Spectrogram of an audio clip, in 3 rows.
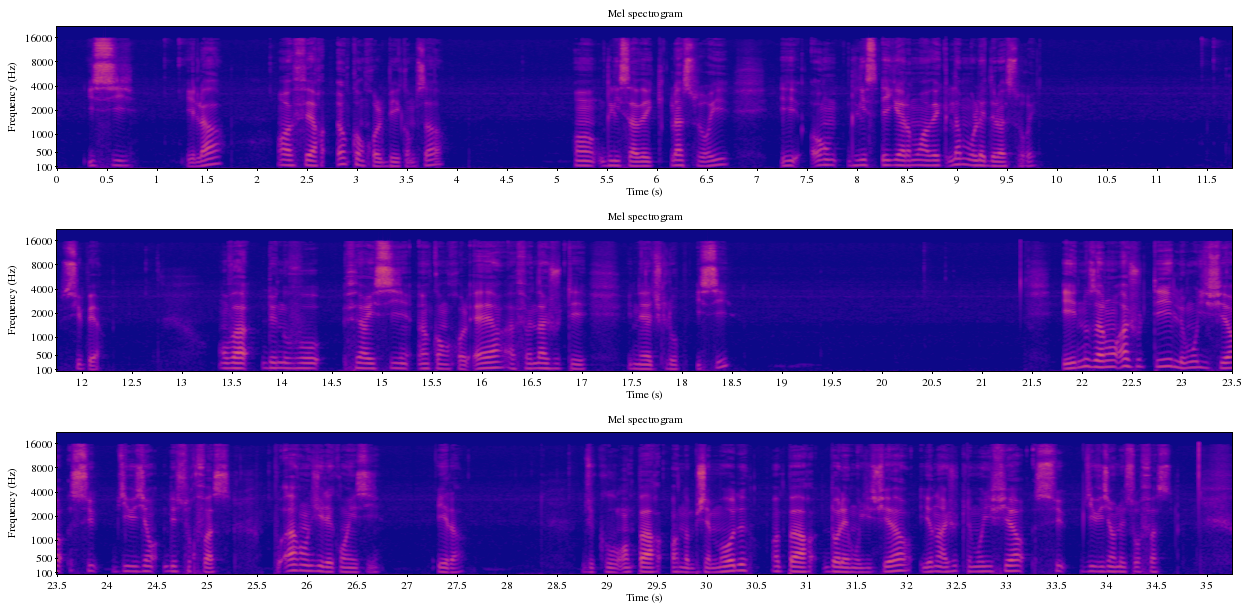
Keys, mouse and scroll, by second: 1.0 shift+right click, 1.5-2.9 middle drag, 2.9 ctrl+b, 12.6-14.5 middle drag, 14.5 ctrl+r, 20.1-20.4 scroll down 1, 20.4-28.0 middle drag, 28.0 Tab, 28.6-31.3 middle drag, 31.3-34.2 drag, 34.2-35.2 middle drag.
